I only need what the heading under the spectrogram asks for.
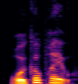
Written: rykkerbrev

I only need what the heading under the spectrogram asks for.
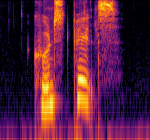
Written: kunstpels

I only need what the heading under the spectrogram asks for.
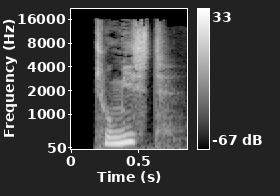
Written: thomist

